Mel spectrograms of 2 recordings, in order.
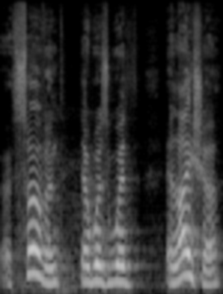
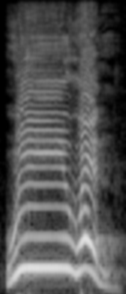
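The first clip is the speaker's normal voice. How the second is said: higher and much louder, slow; preaching at full force; 9 semitones higher, 14 dB louder than usual. Acted. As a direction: proclaim it over the church. Call and response.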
